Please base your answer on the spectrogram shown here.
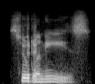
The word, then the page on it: Sudanese: American English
